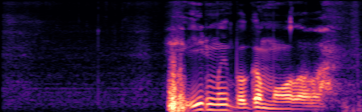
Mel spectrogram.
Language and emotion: Russian, neutral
